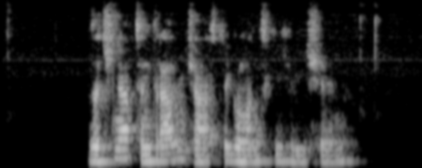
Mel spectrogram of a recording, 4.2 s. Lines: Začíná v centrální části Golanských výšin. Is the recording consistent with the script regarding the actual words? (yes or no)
yes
